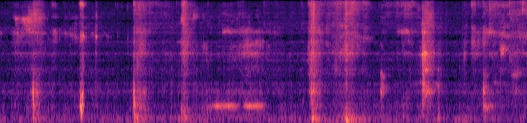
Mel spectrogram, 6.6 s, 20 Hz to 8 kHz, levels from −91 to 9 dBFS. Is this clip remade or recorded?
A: remade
